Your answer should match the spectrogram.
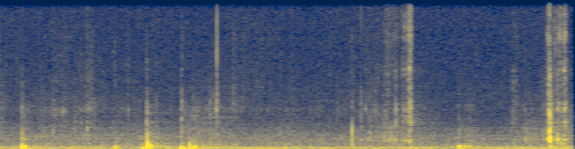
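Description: Faint, scattered small clicks and scrapes of a knife cutting flesh and tendon along a deer skull's lower jaw, a few irregular strokes over a steady low hum.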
